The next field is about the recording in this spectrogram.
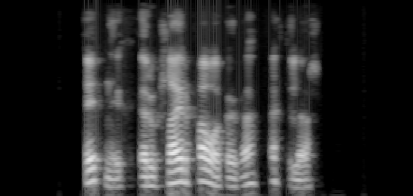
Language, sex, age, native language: Icelandic, male, 30-39, Icelandic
